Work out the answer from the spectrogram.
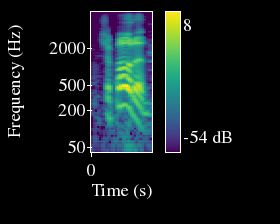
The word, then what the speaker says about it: Shippuden: Shippuden? I don't know how to pronounce this stuff. Shippuden. Shippuden, there you go.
